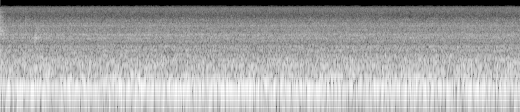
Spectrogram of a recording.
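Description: A low electrical hum drones steadily.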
